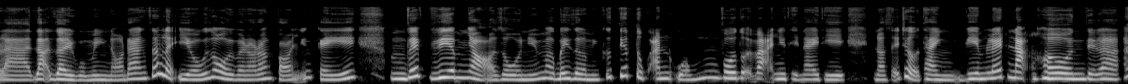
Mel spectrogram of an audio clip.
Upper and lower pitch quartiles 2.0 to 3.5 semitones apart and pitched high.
No: average, 4.3 semitones; very high, 250 Hz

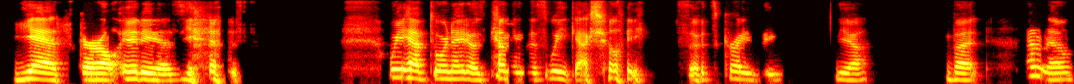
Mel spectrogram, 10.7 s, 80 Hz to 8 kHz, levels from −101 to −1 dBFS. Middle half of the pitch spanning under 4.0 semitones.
Yes: average, 2.7 semitones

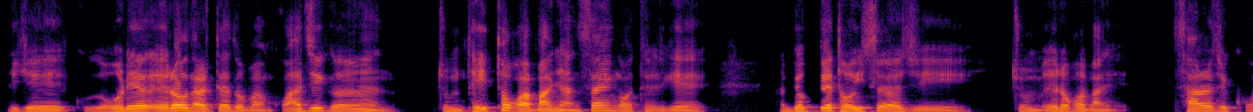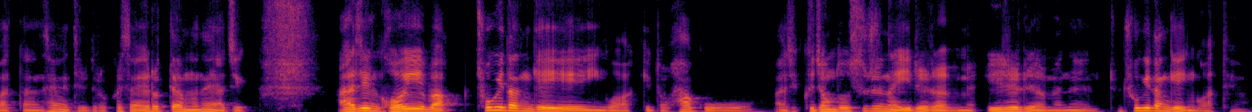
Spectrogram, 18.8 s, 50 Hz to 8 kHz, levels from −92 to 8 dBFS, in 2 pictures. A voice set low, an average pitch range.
Yes: low, 120 Hz; average, 4.9 semitones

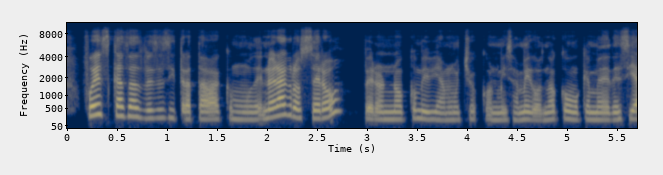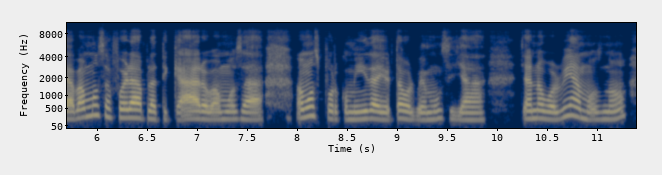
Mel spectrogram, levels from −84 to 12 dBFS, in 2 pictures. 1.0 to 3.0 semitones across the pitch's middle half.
No: average, 3.7 semitones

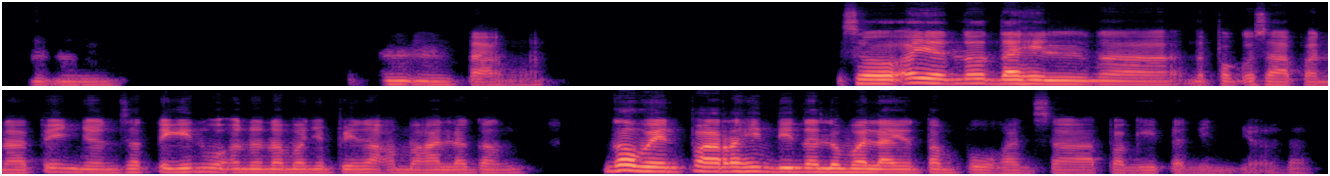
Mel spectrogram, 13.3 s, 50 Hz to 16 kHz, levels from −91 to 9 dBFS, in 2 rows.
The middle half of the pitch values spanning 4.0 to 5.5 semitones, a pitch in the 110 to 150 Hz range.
Yes: average, 4.3 semitones; medium, 140 Hz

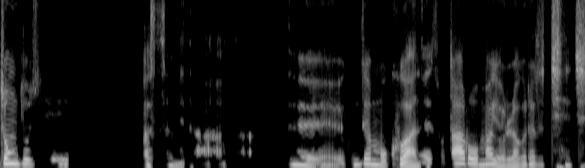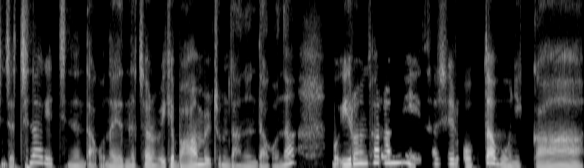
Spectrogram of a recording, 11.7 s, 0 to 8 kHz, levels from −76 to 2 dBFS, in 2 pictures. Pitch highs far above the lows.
Yes: wide, 6.2 semitones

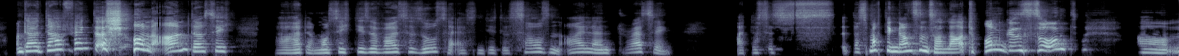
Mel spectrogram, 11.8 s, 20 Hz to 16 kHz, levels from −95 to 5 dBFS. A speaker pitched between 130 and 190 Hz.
No: high, 210 Hz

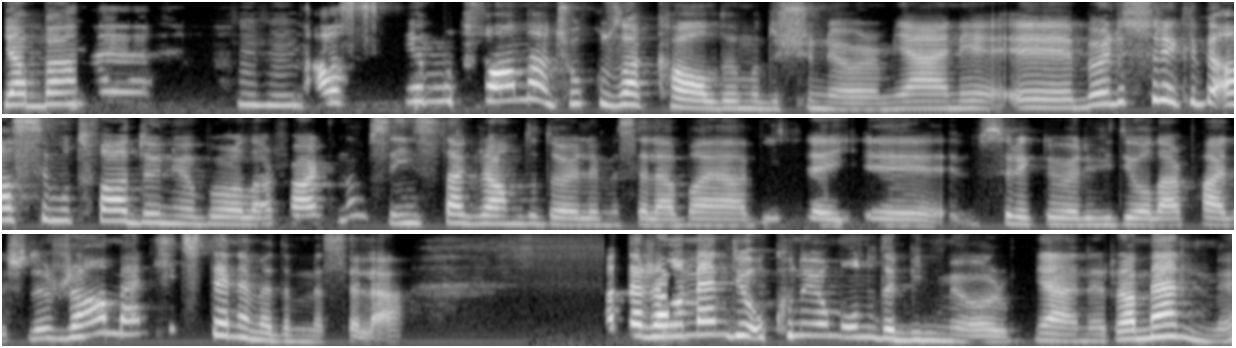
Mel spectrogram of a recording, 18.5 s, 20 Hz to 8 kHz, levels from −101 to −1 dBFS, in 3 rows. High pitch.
Yes: high, 215 Hz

